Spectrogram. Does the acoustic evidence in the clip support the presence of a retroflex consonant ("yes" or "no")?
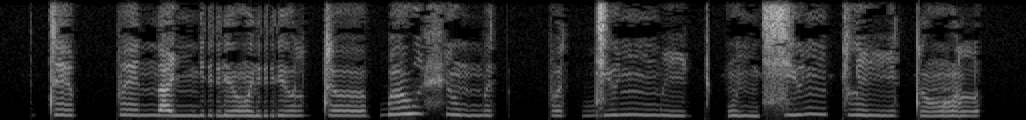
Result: no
